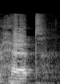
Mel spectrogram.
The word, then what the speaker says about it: Chet: pronounced hip or hip with a little sound in the throat the shape looks like a small letter in from English or the Latin alphabet and the letter het is the culmination or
